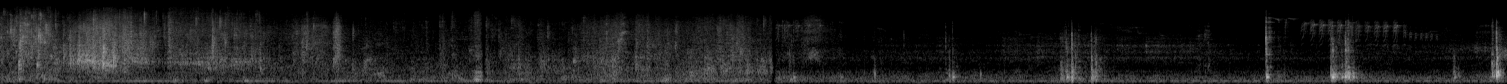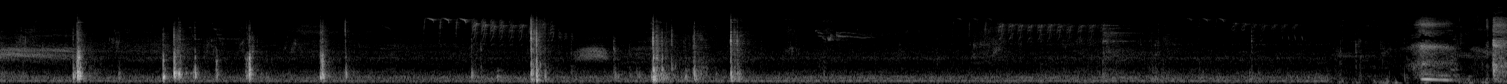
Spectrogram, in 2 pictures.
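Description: Hay rustling as a hay net is handled for the first several seconds. Then come scattered knocks and scrapes from a manure fork and wheelbarrow, with birds chirping now and then.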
